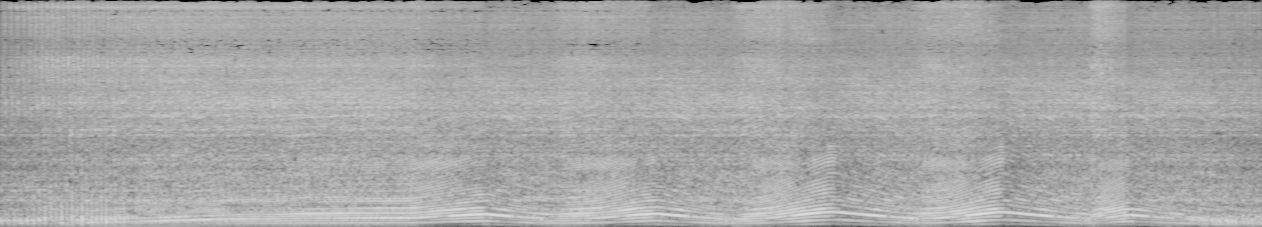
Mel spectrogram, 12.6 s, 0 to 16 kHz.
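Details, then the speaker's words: Honda CB Unicorn 160 single-cylinder after the carburettor assembly was replaced, because the carburettor piston pin had broken and the piston was damaged. Repeated blips climb and fall cleanly with no popping or stumbling. Fuelling and revving are now normal. "इसका जो performance है दोस्तों carbon का बहुत ही अच्छा देखने को मिल रहा है आपको देख सकते हैं"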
